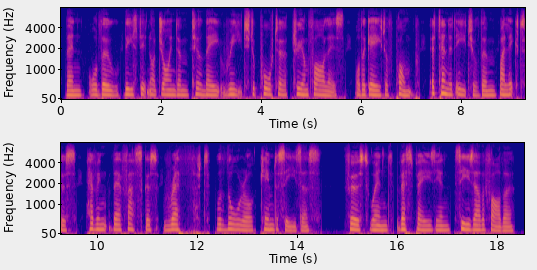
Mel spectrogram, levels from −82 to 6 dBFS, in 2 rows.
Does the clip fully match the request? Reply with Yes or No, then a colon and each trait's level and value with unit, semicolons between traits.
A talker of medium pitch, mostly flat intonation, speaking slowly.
Yes: medium, 160 Hz; narrow, 2.2 semitones; slow, 125 wpm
